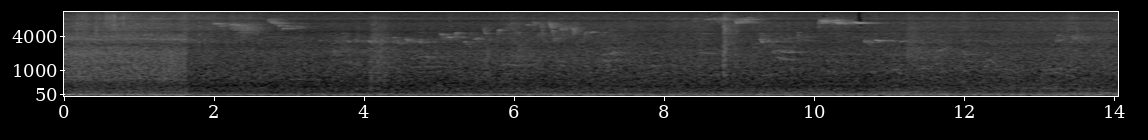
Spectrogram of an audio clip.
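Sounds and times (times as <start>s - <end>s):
low background rumble: 0.0s - 1.6s.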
